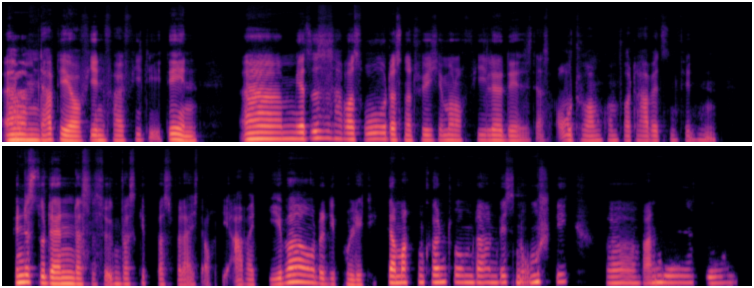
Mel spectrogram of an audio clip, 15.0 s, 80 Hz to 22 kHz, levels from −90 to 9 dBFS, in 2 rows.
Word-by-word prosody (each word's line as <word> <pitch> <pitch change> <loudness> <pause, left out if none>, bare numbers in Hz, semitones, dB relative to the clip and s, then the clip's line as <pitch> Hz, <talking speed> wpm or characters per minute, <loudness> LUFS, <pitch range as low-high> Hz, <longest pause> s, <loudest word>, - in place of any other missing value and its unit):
Ähm, 150 0 +6
da 145 - -1
habt 160 0 -1
ihr 145 - +6
ja 130 - +6
auf 130 0 -8
jeden 140 -1 0
Fall 135 0 -6
viele 150 +2 -14
Ideen. 140 -5 +2 0.4
Ähm, 180 +1 +5
jetzt 180 +1 +3
ist 200 0 0
es 195 - -8
aber 170 -2 +1
so, 170 +1 -3
dass 155 -2 -1
natürlich 140 0 -6
immer 145 +1 -3
noch 140 0 -6
viele 145 0 -4
des 130 - -7
das - - -19
Auto 145 -1 -8
am 135 +1 -6
komfortabelsten 135 -1 -10
finden. 145 +3 -15 0.4
Findest 195 0 +6
du 175 - +4
denn, 160 -1 +6
dass 150 -1 -1
es 145 - -16
irgendwas 150 -1 -6
gibt, 175 +2 -16
was 145 0 -10
vielleicht 65 - -10
auch - - -15
die - - -20
Arbeitgeber 155 +9 +2
oder 155 -4 -2
die 145 0 -10
Politik 135 +2 -7
da 185 - +7
machen 190 +1 +1
könnte, 195 0 0
um 190 0 -1
da 190 0 -2
'n 190 -1 -3
bisschen 190 -1 -5
Umstieg 205 +2 -2 0.4
äh, - - -10
Wandel 185 +1 -3
zu 180 +2 -8
155 Hz, 210 wpm, -22 LUFS, 140-185 Hz, 0.4 s, da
